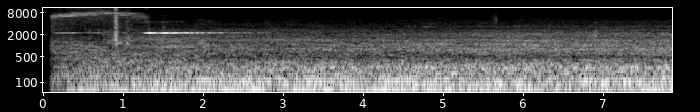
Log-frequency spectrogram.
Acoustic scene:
street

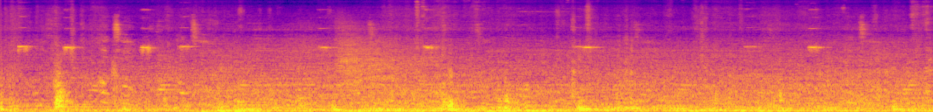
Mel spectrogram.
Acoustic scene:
bus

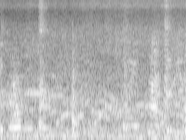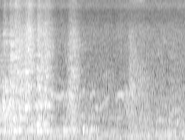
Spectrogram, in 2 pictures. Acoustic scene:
restaurant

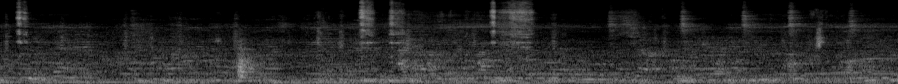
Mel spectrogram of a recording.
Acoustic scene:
restaurant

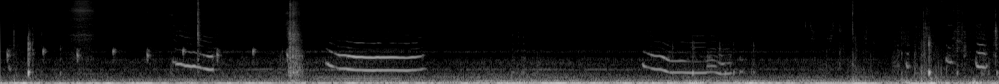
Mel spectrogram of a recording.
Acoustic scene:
car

